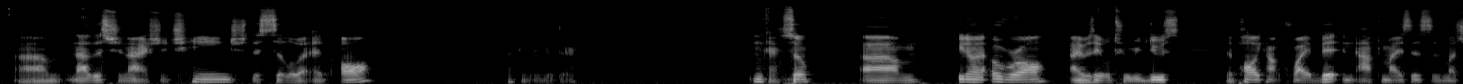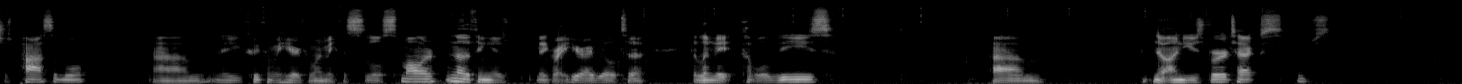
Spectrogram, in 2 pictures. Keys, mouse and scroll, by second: 0.4 click, 1.1-7.7 alt+drag, 8.4 shift+i, 9.7 4, 10.7 click, 11.3-11.7 alt+middle drag, 12.0-14.7 alt+drag, 15.3 alt+drag, 19.1 click, 20.0 shift+i, 20.8 alt+click, 21.2 1, 22.1-22.6 drag, 22.9 click, 23.3-23.9 drag, 24.3 alt+click, 25.1 click, 25.6 click, 26.7 click, 27.5 click, 28.1 click, 29.0-29.2 alt+drag.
